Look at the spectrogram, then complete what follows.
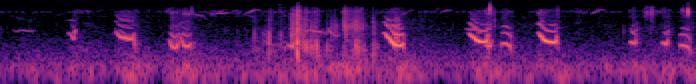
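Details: Grey francolin (teetar) chicks feeding beside their mother: scattered, sharp, down-slurred cheeps in irregular bursts, with a few broader rasping notes and a low background hum.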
